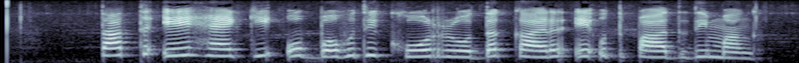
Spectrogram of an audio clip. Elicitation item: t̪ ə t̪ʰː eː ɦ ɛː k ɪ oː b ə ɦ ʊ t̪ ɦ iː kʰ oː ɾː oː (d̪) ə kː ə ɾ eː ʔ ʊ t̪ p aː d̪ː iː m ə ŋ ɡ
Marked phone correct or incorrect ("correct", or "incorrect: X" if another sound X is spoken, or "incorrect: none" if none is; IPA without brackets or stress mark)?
correct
